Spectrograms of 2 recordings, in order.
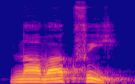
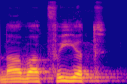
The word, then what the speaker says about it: ناواقفیت: اوپر زبر ہوگی نماز۔ ناواقفی، ایسا کوئی لفظ نہیں ہے، صحیح تلفظ ہوگا ناواقفیت، ناواقفیت۔ نزاع، صحیح ادائیگی ہوگی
